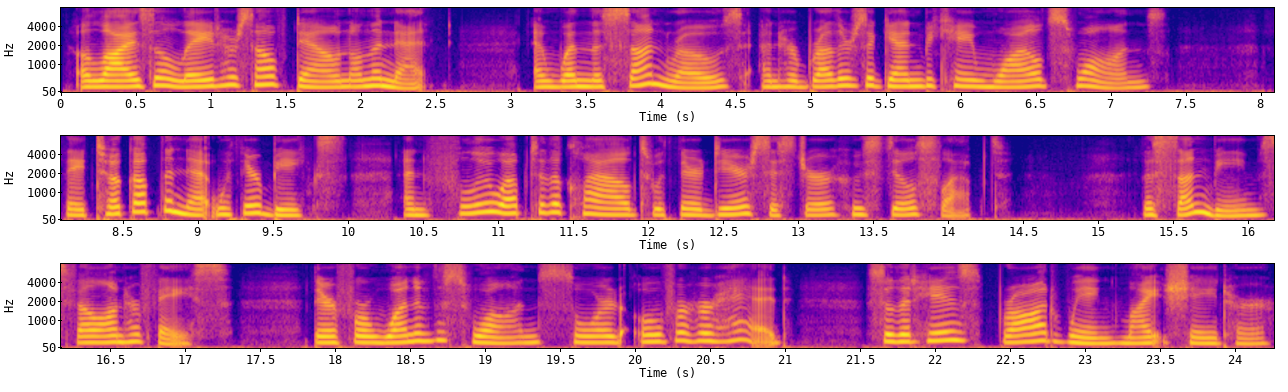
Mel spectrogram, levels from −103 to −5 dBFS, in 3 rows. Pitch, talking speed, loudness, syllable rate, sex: 225 Hz, 155 wpm, -18 LUFS, 3.9 syllables/s, female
